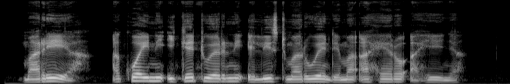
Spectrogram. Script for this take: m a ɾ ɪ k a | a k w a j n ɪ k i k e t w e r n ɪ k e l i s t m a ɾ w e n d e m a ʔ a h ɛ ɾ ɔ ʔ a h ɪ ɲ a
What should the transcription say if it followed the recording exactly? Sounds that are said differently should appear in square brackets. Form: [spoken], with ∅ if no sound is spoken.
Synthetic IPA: m a ɾ ɪ [∅] a | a k w a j n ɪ [ʔ] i k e t w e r n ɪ [ʔ] e l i s t m a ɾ w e n d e m a ʔ a h ɛ ɾ ɔ ʔ a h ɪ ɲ a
